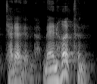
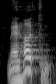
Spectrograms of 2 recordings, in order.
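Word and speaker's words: Manhattan: ( 맨해튼 발음 을 정확 하게 해야겠네 요 .) 알고 보니 " 맨해튼 " 의 악센트 는 중간 악센트 였습니다 .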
